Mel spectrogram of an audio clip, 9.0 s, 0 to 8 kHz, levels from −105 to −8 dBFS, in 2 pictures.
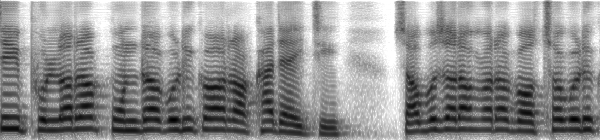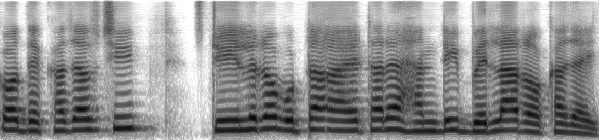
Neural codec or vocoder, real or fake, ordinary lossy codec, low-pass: codec, 16 kHz, about 1 kbps, DyCAST, with the encoder's durations; fake; none; none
